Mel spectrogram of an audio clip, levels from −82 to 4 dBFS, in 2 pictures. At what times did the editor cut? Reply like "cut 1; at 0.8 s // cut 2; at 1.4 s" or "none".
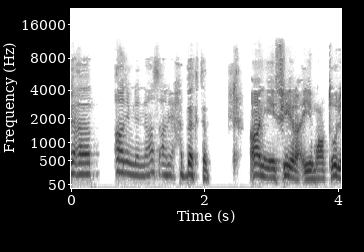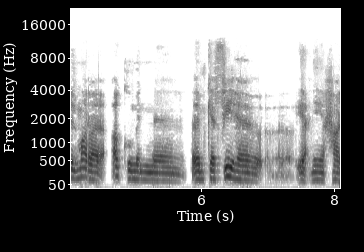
cut 1; at 5.8 s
